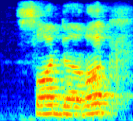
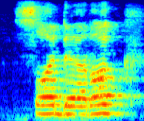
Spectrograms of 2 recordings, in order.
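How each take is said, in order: The two takes are said the same way.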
